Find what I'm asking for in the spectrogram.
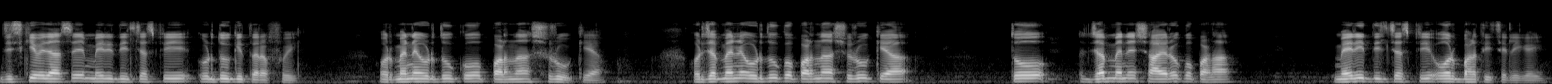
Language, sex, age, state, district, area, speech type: Urdu, male, 18-30, Delhi, South Delhi, urban, spontaneous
